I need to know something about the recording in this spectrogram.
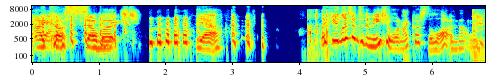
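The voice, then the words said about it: British accent. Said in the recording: “British ... My accent nullifies all my terrible words.”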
